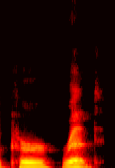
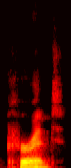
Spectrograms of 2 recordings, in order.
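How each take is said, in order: First: "cur, rent" with a clear pause between the syllables; "cur" then "rent", each syllable set apart; split into syllables. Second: Said in the usual way. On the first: Shown as a demonstration. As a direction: break "cur" and "rent" apart slowly, like a teacher. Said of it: "second syllable is rent". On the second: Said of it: "C U R is the first syllable".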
